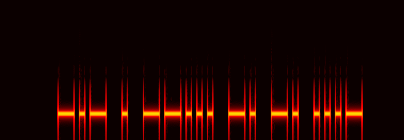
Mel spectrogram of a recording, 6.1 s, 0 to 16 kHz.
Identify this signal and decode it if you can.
Morse code, heard as a keyed tone, about 15 wpm, 700 Hz. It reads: KE7NNV
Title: USA Call Signs Repeated 2x 15wpm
